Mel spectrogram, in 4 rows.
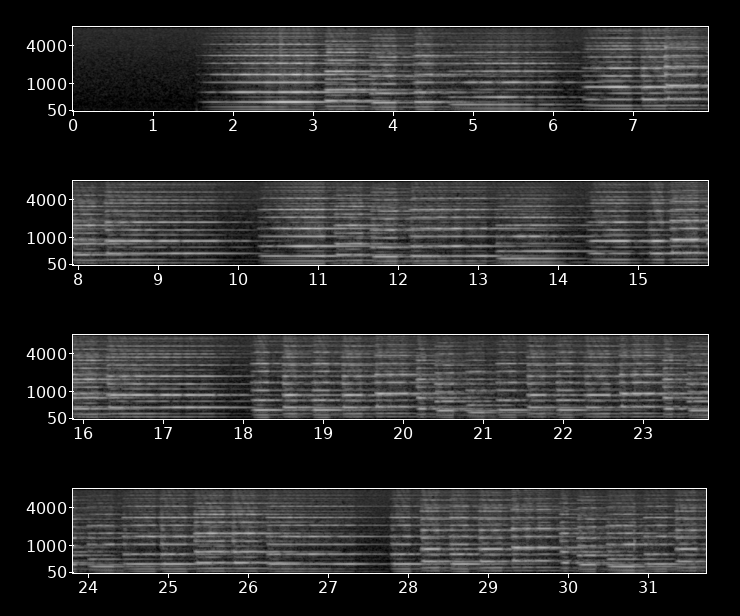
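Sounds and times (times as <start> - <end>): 
Christmas carol on organ: 1.6 - 31.7.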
